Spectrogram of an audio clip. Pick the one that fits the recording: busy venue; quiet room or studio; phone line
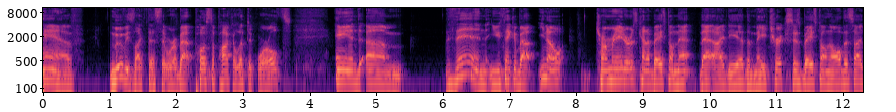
quiet room or studio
